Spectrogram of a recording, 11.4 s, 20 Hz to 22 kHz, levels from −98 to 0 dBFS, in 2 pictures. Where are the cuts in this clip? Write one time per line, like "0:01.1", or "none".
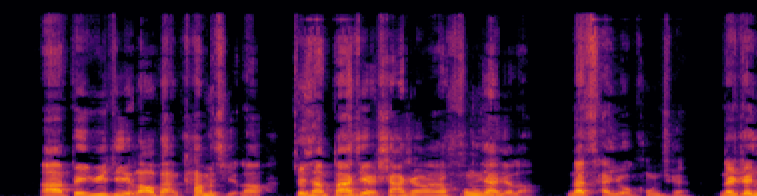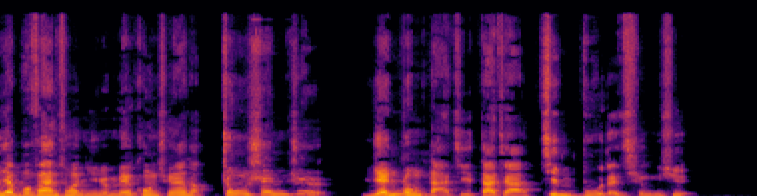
0:02.1
0:05.3
0:07.3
